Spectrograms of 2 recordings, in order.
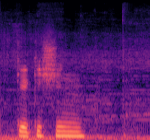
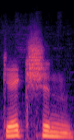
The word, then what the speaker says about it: Gekishin: to pronounce it because I want to say gecki geekshin squadra but it's gekkishin always forget the i.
